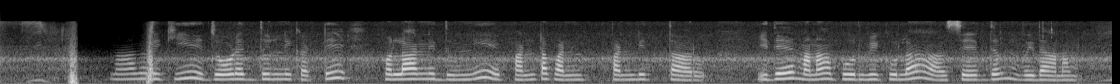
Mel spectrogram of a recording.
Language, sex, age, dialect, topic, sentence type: Telugu, female, 18-24, Central/Coastal, agriculture, statement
